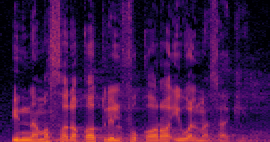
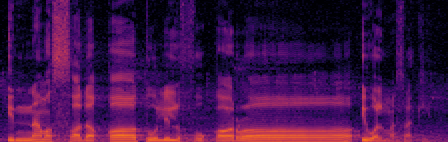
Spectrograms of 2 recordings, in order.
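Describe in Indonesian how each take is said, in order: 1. Vokal pada fuqara dibaca pendek. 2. Vokal pada fuqara dibaca panjang.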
